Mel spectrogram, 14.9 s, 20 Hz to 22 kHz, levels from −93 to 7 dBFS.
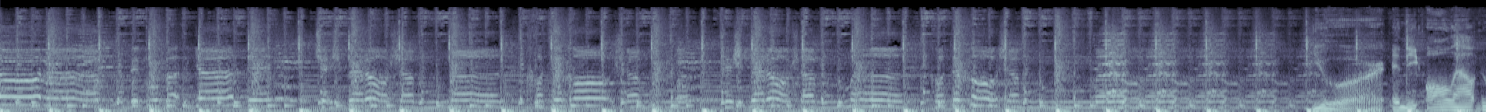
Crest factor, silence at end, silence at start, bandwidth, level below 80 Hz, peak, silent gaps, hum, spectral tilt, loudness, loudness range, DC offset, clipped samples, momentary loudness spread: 18 dB; 0 s; 0 s; 16.5 kHz; -26 dBFS; -2 dBFS; none; none; -5 dB/octave; -20 LUFS; 1 LU; under 0.1%; under 0.1%; 6 LU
